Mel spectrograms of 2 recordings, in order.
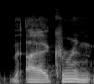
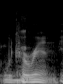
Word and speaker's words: Korine: Harmony Korine? Korine? – Korine. – Korine. – Yeah. – See, that's what I thought.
